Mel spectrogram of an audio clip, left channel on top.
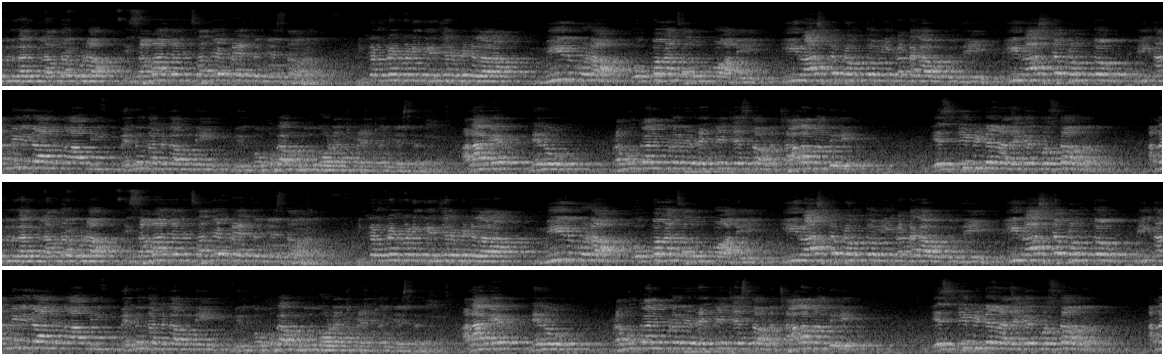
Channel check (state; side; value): normal; both; correlation 0.89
